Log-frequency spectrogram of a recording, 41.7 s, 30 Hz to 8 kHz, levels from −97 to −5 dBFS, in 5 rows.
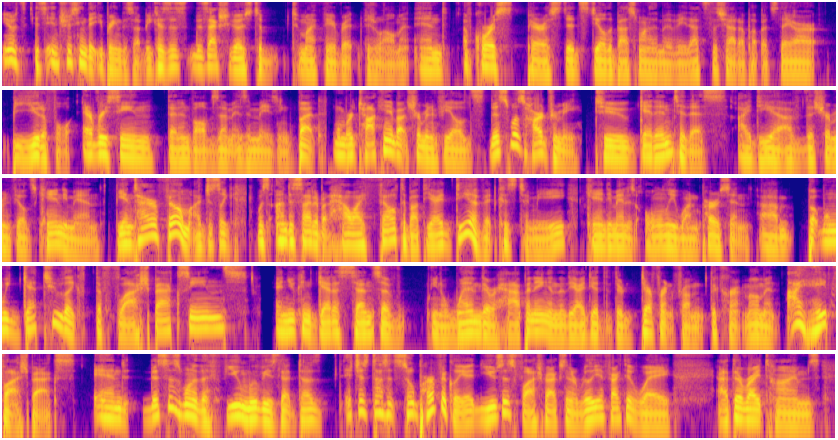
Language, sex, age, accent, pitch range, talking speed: English, male, 30-49, American, 85-110 Hz, 225 wpm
